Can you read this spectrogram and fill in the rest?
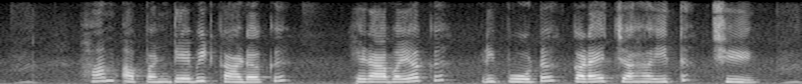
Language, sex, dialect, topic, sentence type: Maithili, female, Southern/Standard, banking, statement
